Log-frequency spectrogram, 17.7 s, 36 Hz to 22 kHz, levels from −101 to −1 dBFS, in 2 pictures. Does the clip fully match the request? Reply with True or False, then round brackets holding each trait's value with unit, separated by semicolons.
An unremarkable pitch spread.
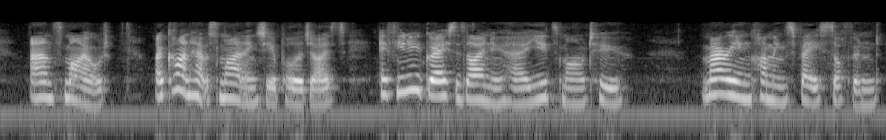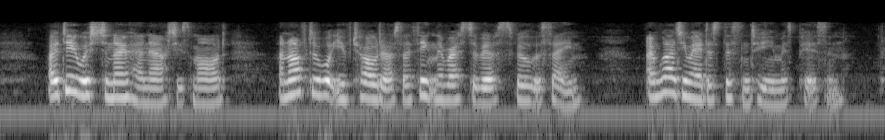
False (5.7 semitones)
